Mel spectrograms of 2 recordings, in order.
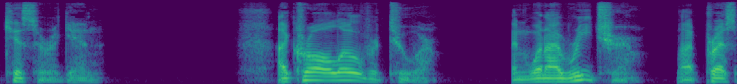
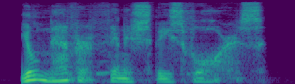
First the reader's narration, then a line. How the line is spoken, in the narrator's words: she whispers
